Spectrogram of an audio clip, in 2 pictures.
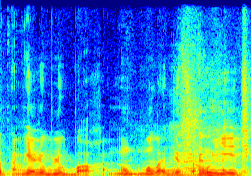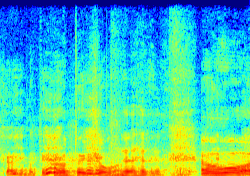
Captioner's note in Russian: смеётся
